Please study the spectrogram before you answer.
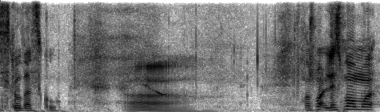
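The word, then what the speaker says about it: Slovácko: Si je peux me permettre, à mon avis, ça se dit Slovasco.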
